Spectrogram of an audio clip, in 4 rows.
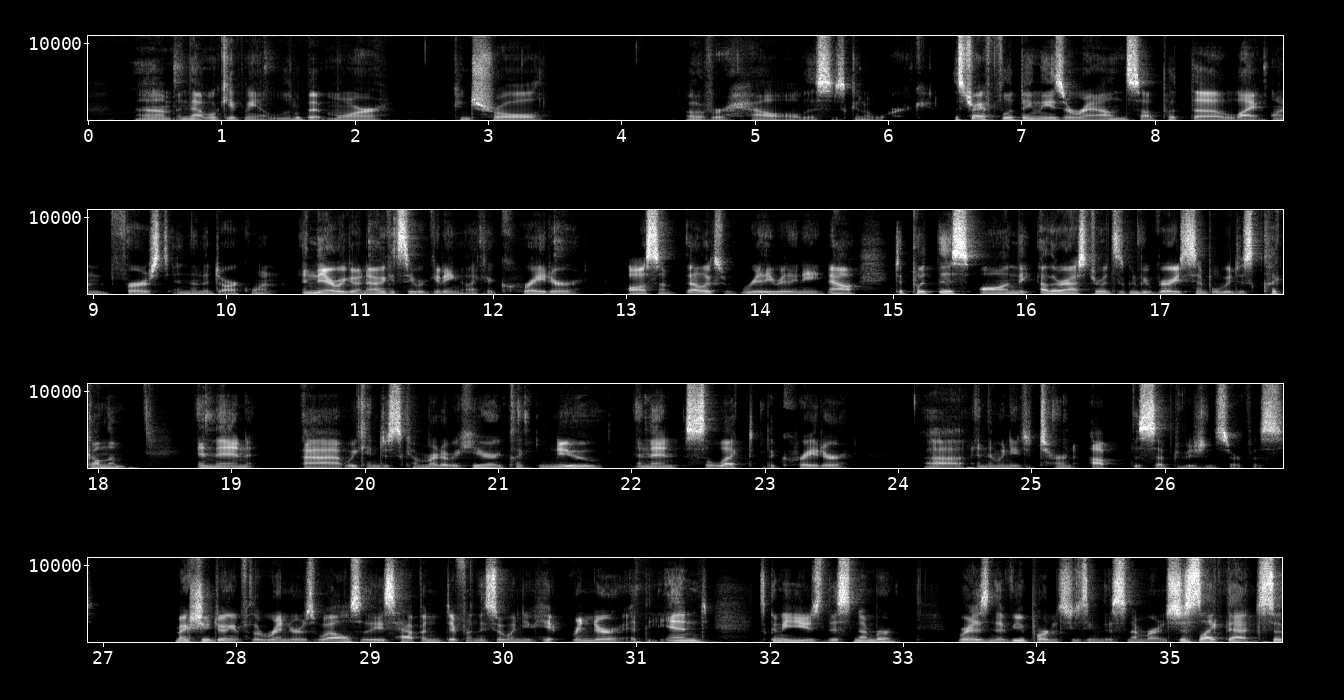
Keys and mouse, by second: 1.3-6.0 drag, 6.3 click, 7.0-8.7 drag, 9.2-10.9 drag, 11.9 click, 12.9 click, 18.5 click, 21.0 click, 21.9 click, 25.0 click.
